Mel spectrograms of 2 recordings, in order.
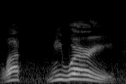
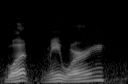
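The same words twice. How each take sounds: First: It ends with a falling, exclaiming tune. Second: It ends with a rising, questioning tune.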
